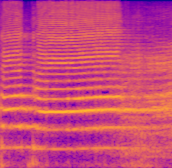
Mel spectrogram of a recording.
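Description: A woman's singing voice holding a long, steady, high note into a microphone, with a short break about half a second in. The note weakens in the last half second.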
